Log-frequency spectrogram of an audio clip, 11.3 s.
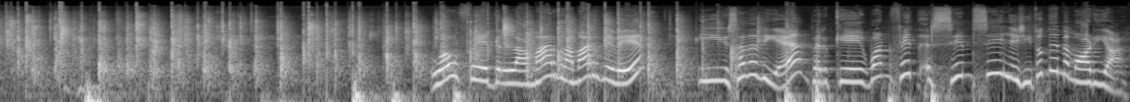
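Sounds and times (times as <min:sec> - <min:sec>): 
small audience clapping after a children's story performance: 0:00.0 - 0:07.9
speech: 0:04.3 - 0:11.3.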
